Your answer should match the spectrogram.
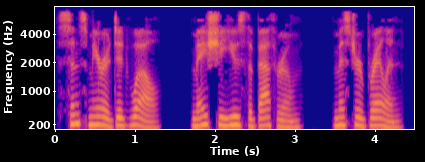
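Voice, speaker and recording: A woman's voice: on the low side, a little slow, darkish tone, dry recording, natural voice. A synthetic female narrator voicing a meek, deferential servant woman in an audiobook, with stilted delivery. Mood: timid, hopeful. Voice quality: synthetic text-to-speech voice. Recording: dull, lo-fi audio.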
